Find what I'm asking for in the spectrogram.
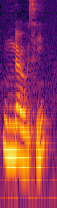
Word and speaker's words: nosy: Y cuidado con la pronunciación de esta también, que la O es O, nosy. Viene de nose, alguien que mete la nariz donde no le llaman, es nosy.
